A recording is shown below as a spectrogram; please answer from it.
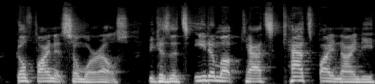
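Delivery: ordinary delivery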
